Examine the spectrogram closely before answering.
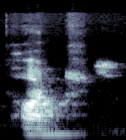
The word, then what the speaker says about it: Podgorica: Wait, you're forgetting a syllable. It's Podgorica.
